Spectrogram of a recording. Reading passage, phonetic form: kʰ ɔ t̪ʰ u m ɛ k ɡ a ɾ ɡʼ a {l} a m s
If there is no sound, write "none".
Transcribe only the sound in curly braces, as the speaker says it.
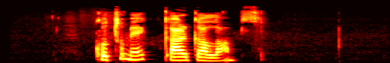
l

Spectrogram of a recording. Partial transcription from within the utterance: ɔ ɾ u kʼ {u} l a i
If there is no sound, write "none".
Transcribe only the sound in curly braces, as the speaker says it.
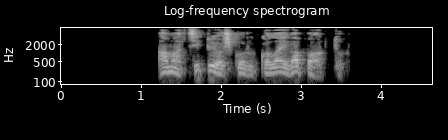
ɔ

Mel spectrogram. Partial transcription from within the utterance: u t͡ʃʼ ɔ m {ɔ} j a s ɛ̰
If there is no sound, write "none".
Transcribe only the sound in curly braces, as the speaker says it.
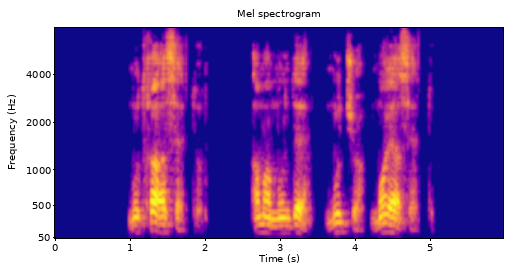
ɔ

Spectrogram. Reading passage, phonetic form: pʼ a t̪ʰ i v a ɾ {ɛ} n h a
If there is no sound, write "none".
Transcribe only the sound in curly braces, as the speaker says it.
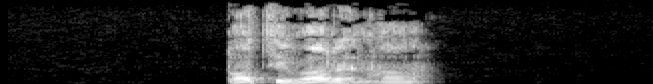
ɛ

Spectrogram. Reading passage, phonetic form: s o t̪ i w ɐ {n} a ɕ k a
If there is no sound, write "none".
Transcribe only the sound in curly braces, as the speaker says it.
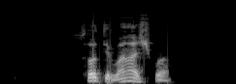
n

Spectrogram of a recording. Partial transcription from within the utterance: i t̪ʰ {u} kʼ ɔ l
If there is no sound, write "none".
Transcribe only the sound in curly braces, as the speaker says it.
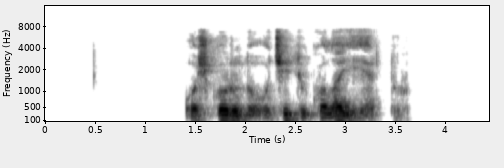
u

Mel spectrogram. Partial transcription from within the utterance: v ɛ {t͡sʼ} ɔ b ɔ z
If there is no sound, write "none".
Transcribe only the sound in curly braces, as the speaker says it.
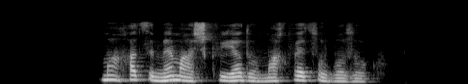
t͡sʼ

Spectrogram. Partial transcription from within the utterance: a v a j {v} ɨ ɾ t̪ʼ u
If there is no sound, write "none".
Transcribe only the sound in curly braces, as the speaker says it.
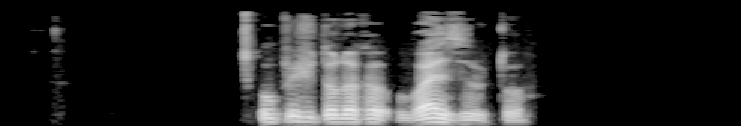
z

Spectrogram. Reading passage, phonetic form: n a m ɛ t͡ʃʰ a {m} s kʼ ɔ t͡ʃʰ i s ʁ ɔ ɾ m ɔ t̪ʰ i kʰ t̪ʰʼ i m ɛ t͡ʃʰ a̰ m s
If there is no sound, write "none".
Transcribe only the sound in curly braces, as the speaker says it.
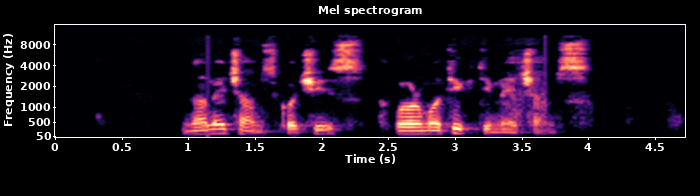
m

